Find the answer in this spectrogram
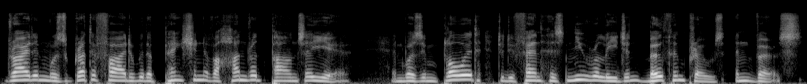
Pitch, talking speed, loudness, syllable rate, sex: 165 Hz, 185 wpm, -18 LUFS, 4.9 syllables/s, male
